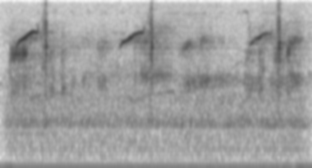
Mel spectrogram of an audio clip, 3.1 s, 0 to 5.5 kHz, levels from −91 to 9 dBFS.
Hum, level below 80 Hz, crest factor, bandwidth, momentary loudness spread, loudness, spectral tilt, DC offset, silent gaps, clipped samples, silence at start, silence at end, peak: none; -62 dBFS; 20 dB; 5.4 kHz; 19 LU; -18 LUFS; -0.5 dB/octave; 0.4%; none; under 0.1%; 0.05 s; 0 s; -2 dBFS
